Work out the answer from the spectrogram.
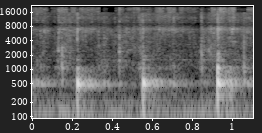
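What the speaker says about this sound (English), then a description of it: "I'm going to grab my spoon and I'm going to mix this all together" A spoon stirs banana muffin batter in a bowl, three distinct scraping knocks against the bowl at a slow steady rhythm, close and clear with no talk.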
